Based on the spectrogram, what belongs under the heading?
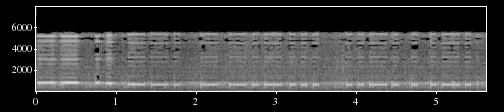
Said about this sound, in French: C'est un Hongrois. C'est un Hongrois qui discute avec une autre station radioamateur en code Morse.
